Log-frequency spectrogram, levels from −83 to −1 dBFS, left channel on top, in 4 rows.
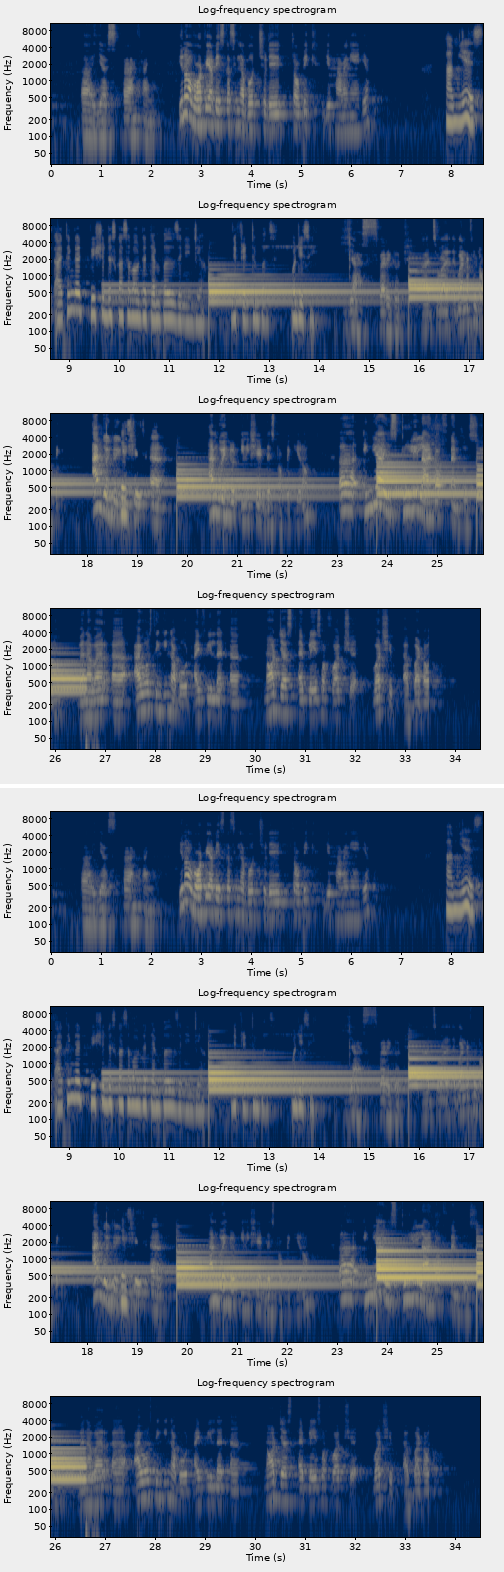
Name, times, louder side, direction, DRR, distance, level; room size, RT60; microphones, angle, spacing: voice 1, 0.6-2.1 2.6-6.4 14.5-17.5 18.1-19.6 20.4-22.5 23.0-26.1 26.5-29.7 30.2-32.1 32.4-33.5, left 4 dB, 90° left, 1.0 m, -39 dB
voice 2, 7.9-11.7 12.2-13.0 13.4-13.9 18.7-18.8, left 3 dB, 50° left, 0.8 m, -39 dB
sound 1, 9.6-11.0 11.8-26.6, right 4 dB, 80° right, 1.1 m, -29 dB
29.5 x 22.0 x 9.0 m
head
